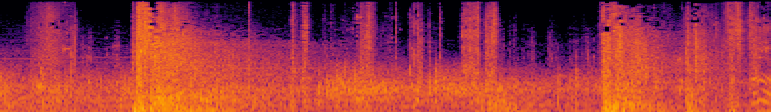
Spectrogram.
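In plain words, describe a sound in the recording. A sniper rifle fires loud, echoing shots.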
